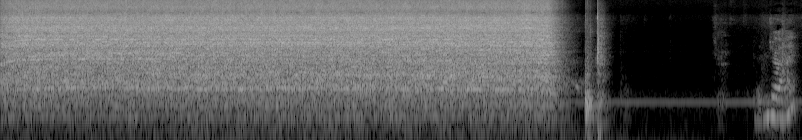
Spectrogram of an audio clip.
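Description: A hair dryer blows steadily and loud at close range on a chalk-finish craft project for about eight seconds, then cuts off into quiet broken by brief handling noises and a short voice.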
